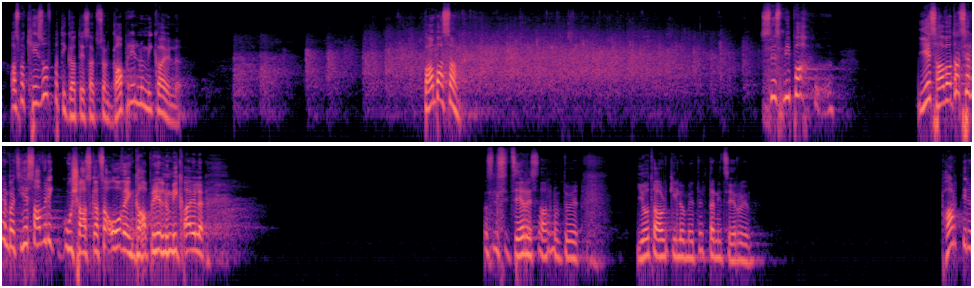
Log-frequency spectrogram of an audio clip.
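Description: A young man speaks with animation through a microphone in a large echoing hall.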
